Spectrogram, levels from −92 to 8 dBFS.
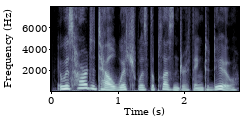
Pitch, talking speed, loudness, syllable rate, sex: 200 Hz, 255 wpm, -17 LUFS, 5.4 syllables/s, female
